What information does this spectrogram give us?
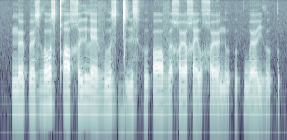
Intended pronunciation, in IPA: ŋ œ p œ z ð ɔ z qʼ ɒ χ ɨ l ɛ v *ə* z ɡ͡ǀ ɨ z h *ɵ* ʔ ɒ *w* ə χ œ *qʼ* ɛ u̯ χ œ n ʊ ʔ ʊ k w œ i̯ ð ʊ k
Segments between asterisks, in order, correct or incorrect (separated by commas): incorrect, incorrect, incorrect, incorrect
